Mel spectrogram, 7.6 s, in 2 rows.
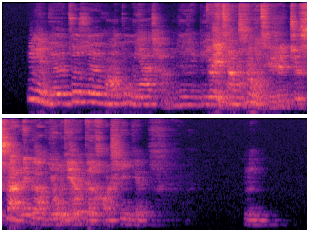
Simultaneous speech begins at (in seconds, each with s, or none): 2.5 s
